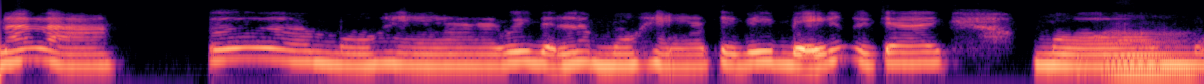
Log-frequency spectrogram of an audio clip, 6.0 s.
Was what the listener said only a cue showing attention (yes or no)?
yes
